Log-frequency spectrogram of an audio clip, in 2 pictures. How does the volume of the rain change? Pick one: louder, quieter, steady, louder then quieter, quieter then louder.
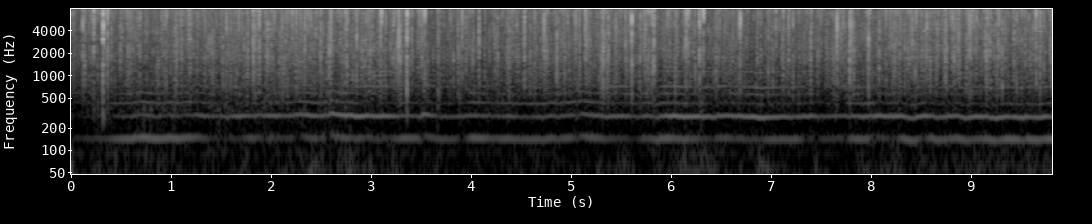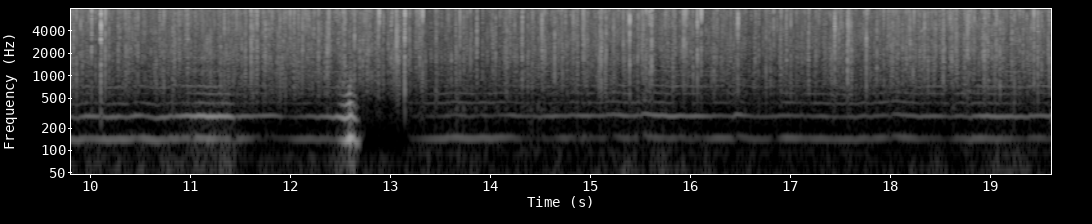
steady.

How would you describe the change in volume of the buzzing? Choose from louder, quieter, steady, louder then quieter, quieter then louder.
louder then quieter.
